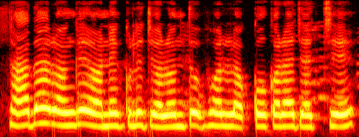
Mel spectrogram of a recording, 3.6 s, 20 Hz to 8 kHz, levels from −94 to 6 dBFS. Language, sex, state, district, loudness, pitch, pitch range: Bengali, female, West Bengal, Alipurduar, -11 LUFS, 270 Hz, 260-280 Hz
